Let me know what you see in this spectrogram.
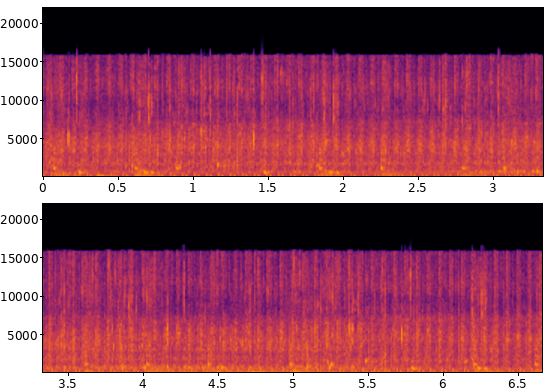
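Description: Liquid trickling and dripping from the spout of a miniature DIY grinding machine into a small plastic bucket, with many small drips throughout. The steady buzz of the machine's small electric motor runs underneath.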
